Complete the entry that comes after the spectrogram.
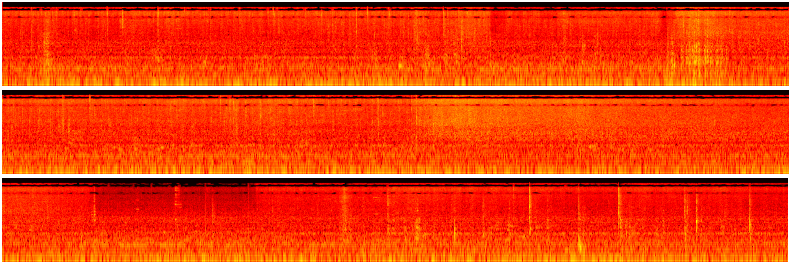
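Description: Food sizzling in hot oil in a non-stick wok over a steady low hum, with a brief clatter about eight seconds in and the sizzling growing louder about fifteen seconds in.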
